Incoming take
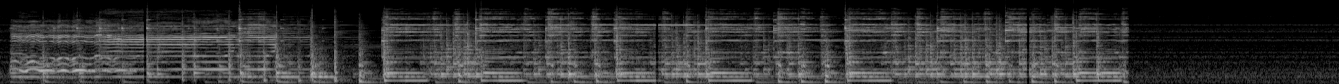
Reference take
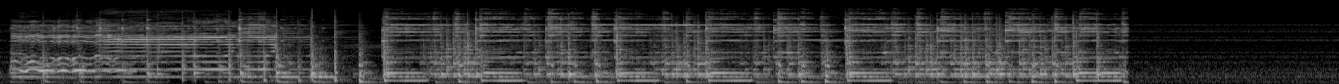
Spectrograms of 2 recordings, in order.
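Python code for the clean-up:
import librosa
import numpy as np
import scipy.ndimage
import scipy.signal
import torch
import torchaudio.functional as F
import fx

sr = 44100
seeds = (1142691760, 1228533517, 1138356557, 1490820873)

y = fx.fix_declip(x, sr, threshold_db=-15.0)
y = fx.fix_interpolate(y, sr, at_s=(1.44, 6.56, 10.27), length_ms=23.0)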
